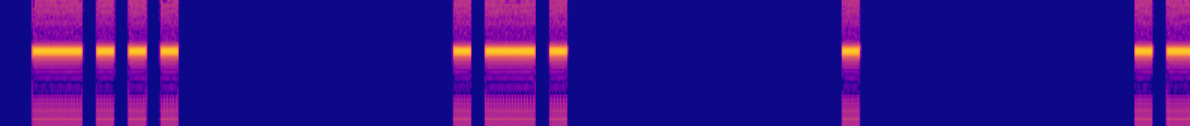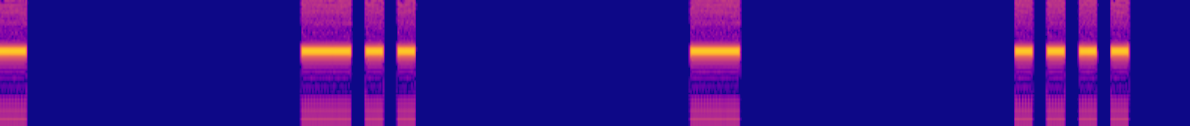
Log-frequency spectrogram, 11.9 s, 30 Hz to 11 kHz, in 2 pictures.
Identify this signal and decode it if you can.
Morse code, heard as a keyed tone, about 15 wpm, spaced as for 5 wpm, 1000 Hz. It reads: BREADTH
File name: 5wpm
